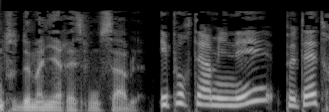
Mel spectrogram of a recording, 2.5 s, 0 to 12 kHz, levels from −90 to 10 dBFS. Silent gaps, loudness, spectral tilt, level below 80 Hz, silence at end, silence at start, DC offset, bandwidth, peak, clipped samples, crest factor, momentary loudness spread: none; -24 LUFS; -6 dB/octave; -42 dBFS; 0 s; 0 s; under 0.1%; 8.8 kHz; -10 dBFS; under 0.1%; 14 dB; 9 LU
